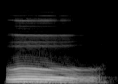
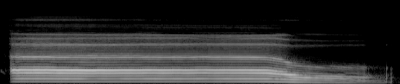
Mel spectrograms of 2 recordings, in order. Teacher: glide on to the end of that so this means that we start with a strong uh and we finish by bringing the corners of your lips inwards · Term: w glide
